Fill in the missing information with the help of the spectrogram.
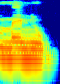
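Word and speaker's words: menu: पर सामने आपके रख दिया जाता है एक मेन्यू ठीक है ना मेन्यू तो इसको वही पढ़ते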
